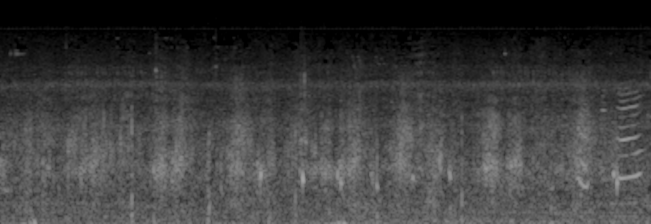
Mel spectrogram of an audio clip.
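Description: Faint footsteps swishing through grass at a walking pace, one soft step roughly every half to three-quarters of a second.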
